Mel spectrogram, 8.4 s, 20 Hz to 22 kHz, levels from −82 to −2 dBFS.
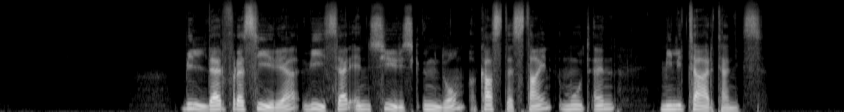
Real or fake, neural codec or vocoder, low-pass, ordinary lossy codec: real; none; none; none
